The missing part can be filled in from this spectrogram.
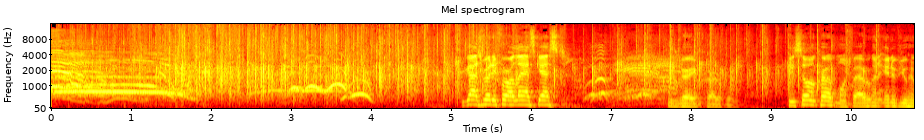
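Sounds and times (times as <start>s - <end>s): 
live crowd whooping and shouting cheers: 0.0s - 4.4s, 6.5s - 8.3s
live crowd applauding: 0.0s - 10.7s
speech: 5.2s - 6.5s, 7.7s - 10.7s.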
